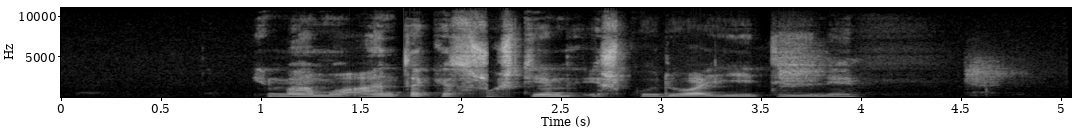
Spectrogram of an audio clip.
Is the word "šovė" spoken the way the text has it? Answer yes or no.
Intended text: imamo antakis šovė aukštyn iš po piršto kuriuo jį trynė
no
